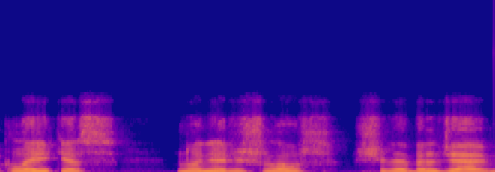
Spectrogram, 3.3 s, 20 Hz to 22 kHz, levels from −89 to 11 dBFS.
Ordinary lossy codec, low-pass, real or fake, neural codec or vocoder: Opus, 16 kbps; 7.2 kHz; real; none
